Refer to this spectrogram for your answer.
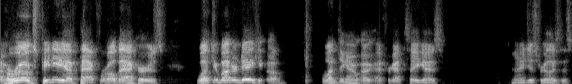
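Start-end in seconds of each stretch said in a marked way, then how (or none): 0.0-3.9 put-on announcer voice, high and slow. Announcing a PDF pack for all backers, in an announcer voice. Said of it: "Time for the announcer voice".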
